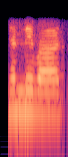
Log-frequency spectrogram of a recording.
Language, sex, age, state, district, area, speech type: Marathi, female, 30-45, Maharashtra, Nagpur, urban, conversation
